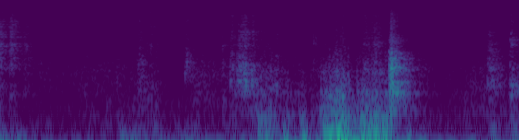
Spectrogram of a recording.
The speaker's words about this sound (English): Sorry, just adjusting my chair here.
